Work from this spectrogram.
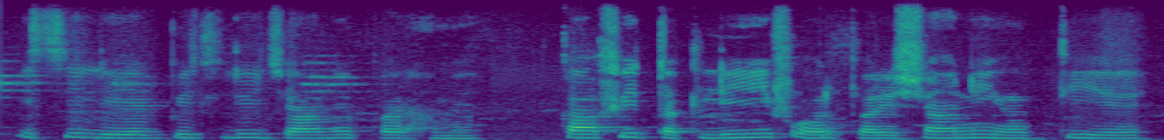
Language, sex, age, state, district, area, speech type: Urdu, male, 18-30, Delhi, East Delhi, urban, spontaneous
